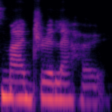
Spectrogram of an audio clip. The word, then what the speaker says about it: Madrilejo: the last name is madrillejo and it's actually spanish okay but we can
